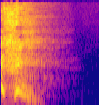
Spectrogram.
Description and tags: This is one of many coughs I produced while having a bout of flu.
